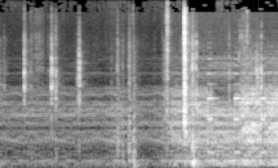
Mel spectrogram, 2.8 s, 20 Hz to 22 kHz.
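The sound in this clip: Car engine sound from a 1980 Activision video game with a dragster-style car, a buzzy electronic drone with layered harmonics as the car drives and shifts gears, growing louder toward the end with no talking.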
